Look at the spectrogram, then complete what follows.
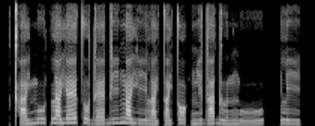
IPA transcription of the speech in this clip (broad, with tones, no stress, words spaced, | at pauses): kʰa˩˧jmuː˧t̚ la˧jɛː˧˥t̪o˧˩dɛː˩˧ diː˧˥ŋa˧jiː˩ la˩jt̪a˧˥jt̪ɔː˥˨k̚ ɲi˧da˧˥dɯː˩˧n ŋuː˩˧ | liː˧˩k̚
